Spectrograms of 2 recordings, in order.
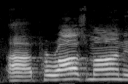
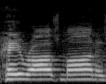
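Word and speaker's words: peirasmos: Parosmon is the Greek. Perosmon is actually the way to pronounce it.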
